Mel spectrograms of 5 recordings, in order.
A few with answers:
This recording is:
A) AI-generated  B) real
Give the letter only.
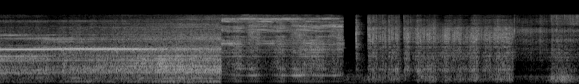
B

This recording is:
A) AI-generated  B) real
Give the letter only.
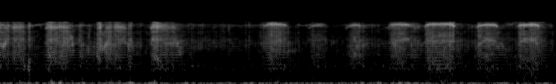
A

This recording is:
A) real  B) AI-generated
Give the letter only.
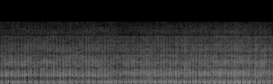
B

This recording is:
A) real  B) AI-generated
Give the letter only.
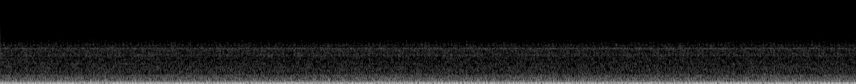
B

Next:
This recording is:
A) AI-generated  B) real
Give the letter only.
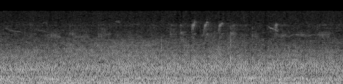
A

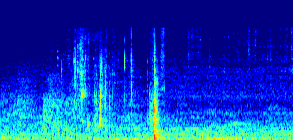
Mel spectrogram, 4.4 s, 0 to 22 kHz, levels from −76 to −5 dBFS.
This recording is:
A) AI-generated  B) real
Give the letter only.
B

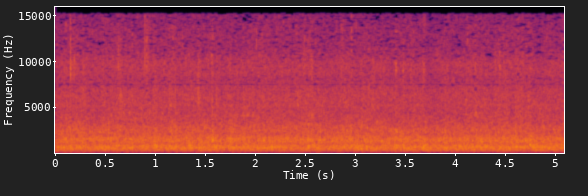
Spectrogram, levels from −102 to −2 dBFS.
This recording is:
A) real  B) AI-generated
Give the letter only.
A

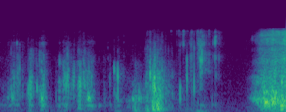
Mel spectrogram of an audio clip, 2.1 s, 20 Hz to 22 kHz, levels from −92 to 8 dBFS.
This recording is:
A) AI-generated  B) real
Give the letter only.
B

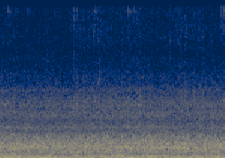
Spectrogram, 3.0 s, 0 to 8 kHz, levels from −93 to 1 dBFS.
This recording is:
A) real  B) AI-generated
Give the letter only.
A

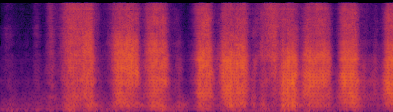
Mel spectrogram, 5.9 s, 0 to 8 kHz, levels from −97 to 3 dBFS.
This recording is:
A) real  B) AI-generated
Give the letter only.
B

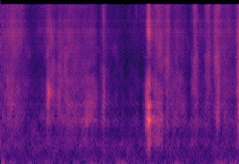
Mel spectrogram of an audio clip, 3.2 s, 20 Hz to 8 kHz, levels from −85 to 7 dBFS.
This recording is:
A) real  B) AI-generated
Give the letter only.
B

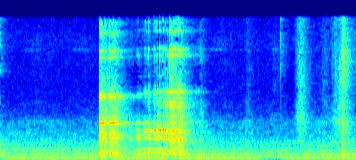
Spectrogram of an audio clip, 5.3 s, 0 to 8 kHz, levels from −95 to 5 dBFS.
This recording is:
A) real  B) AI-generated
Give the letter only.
A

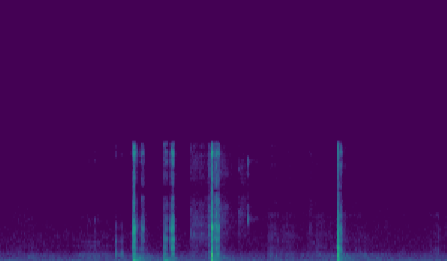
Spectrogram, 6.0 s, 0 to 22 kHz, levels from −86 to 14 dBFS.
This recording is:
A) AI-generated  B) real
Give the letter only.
A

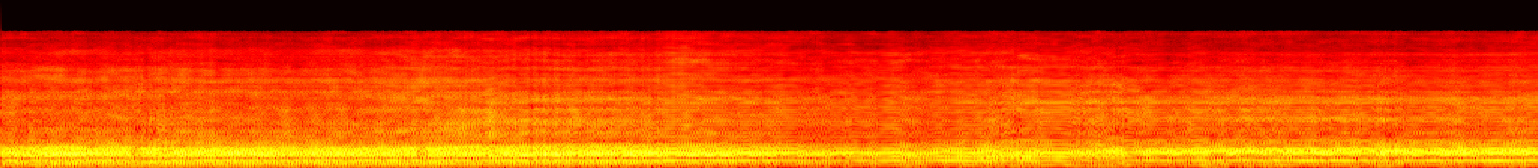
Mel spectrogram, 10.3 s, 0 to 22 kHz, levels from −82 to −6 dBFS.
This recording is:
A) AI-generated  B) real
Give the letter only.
A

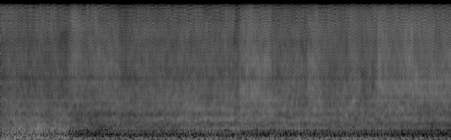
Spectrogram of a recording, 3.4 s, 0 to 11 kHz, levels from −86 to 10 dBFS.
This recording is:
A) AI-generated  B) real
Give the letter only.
A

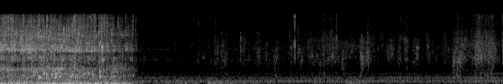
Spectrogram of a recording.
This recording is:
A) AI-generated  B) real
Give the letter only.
B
